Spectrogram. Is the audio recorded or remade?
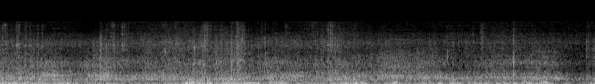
recorded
